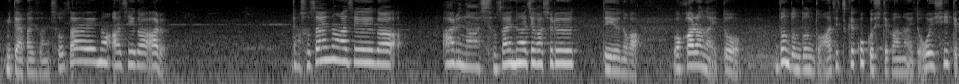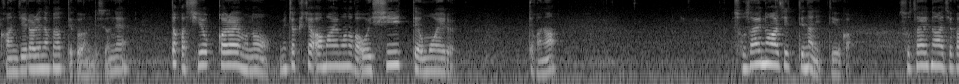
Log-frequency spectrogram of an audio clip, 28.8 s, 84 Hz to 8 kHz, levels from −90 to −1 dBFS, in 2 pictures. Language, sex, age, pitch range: Japanese, female, 30-49, 180-240 Hz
